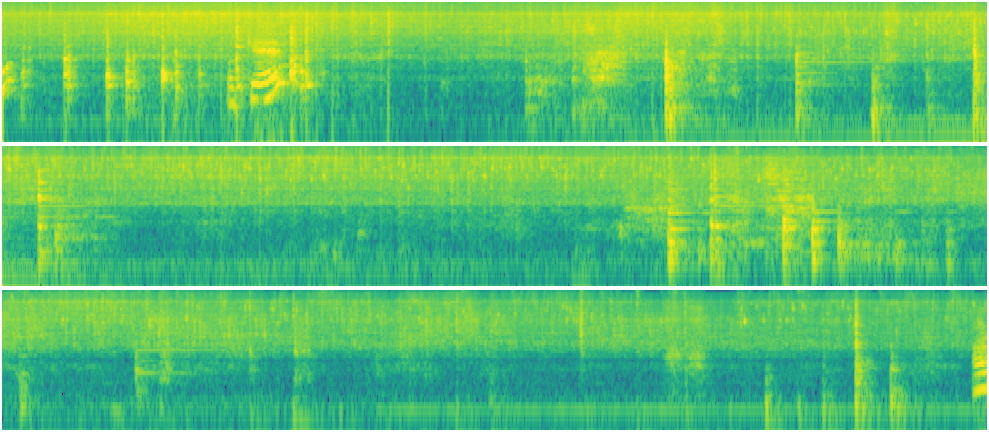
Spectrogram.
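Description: Onions dropped into hot oil left over from frying fish, a loud burst of sizzling and stirring clatter that settles into a steady close crackle. A single brief word is spoken early on.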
